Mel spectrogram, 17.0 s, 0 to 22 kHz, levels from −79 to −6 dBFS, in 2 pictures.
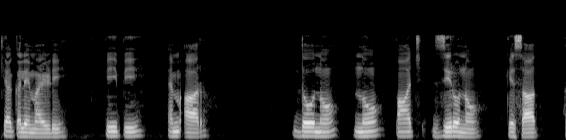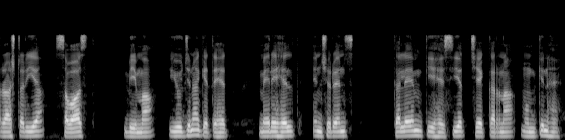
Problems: none marked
